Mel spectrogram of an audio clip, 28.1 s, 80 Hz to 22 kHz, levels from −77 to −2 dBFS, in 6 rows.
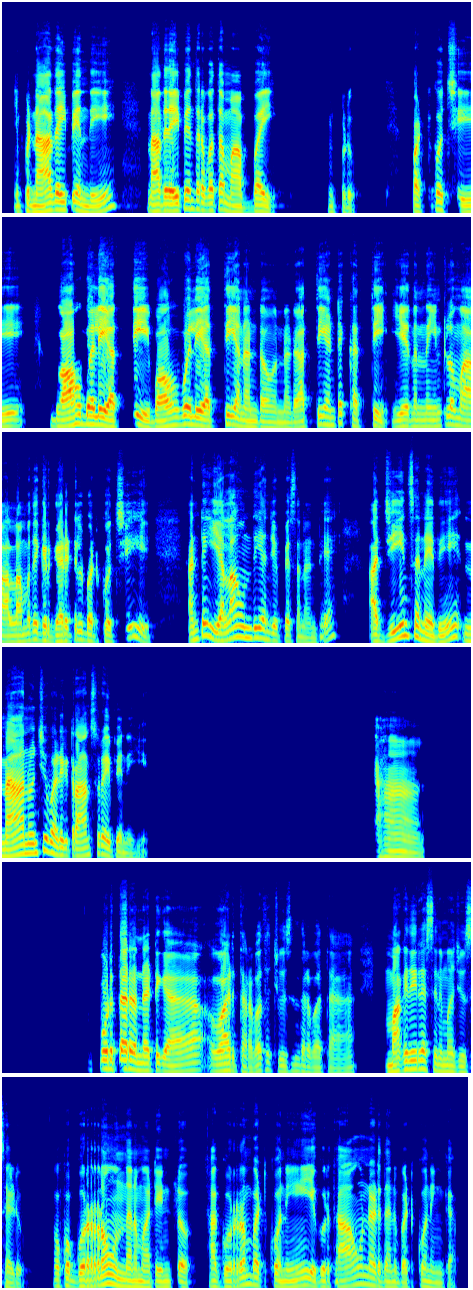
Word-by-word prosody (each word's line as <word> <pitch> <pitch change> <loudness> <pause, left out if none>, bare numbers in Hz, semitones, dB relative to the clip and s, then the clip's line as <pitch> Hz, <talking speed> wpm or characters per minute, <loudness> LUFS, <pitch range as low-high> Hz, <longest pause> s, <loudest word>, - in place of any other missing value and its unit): ఇప్పుడు 110 - -3
నాదైపోయింది. 135 -4 +4 0.5
నాదైపోయిన 125 +7 +5
తరువాత 135 +1 +1
మా 110 - +4
అబ్బాయి, 115 +4 +1 0.6
ఇప్పుడు. - - -11 0.6
పట్టుకొచ్చి, 115 - -2 0.6
"బాహుబలి 155 +3 +6
అత్తి, 110 - +2 0.2
బాహుబలి 140 +6 +3
అత్తి" 160 - -2
అని 120 - -1
అంటావున్నాడు. 100 -2 -5
అత్తి 105 +9 -4
అంటే 145 +5 -4
కత్తి 130 - -1 0.2
ఏదైనా 120 0 -2
ఇంట్లో 150 +5 -3
మా - - +4
వాళ్ళమ్మ 115 +5 -1
దగ్గర 130 -3 0
గరిటెలు 125 +5 0
పట్టుకొచ్చి, - - -4 0.6
అంటే 190 +11 -1 0.2
ఎలా - - +3
ఉంది 185 0 -1
అని 140 - -7
జేప్పేసనంటే, 100 -7 -8 0.4
ఆ - - +7
జీన్సనేది 130 - +1 0.3
నా 120 - +8
నుంచి 185 +6 -1
వాడికి 140 -7 0
ట్రాన్స్‌ఫర్ 135 +5 +1
అయిపోయినాయి. 90 -9 -8 2.3
ఆహా! 110 -5 -4 1.5
పుడతారన్నట్టుగా 135 -7 +4 0.4
వాడి 130 +1 +2
తరువాత 110 +7 -6
చూసిన 115 +1 -11
తర్వాత 95 -3 -10 0.6
'మగధీర' 160 +6 +2
సినిమా 115 -4 -5
చూసాడు. 95 -3 -6 0.4
ఒక - - -3
గుర్రం 120 +7 +3
ఉందనమాట 110 -5 -2
ఇంట్లో. 105 - -4 0.3
ఆ - - +3
గుర్రం 145 +8 -1
బట్టుకొని 105 -5 -4 0.2
ఎగురుతా 110 +1 -3 0.2
ఉన్నాడు 155 -4 -1
దాన్ని 100 -2 -7
బట్టుకొనింకా. 95 -3 -9
120 Hz, 120 wpm, -23 LUFS, 105-145 Hz, 2.3 s, నా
